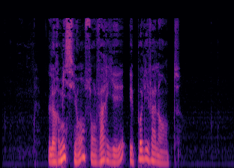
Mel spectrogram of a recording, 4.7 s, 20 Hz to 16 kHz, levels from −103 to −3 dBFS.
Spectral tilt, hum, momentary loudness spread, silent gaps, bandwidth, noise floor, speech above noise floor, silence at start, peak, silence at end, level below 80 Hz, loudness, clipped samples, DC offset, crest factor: -5.5 dB/octave; none; 16 LU; none; 11.5 kHz; -84 dBFS; 42 dB; 0.95 s; -24 dBFS; 1.1 s; -70 dBFS; -43 LUFS; under 0.1%; under 0.1%; 20 dB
